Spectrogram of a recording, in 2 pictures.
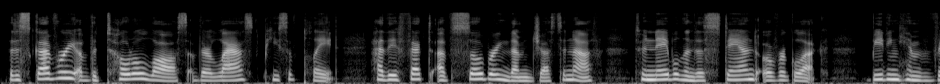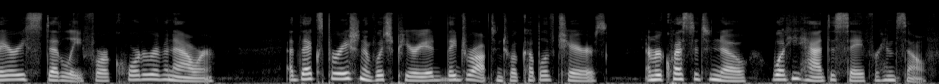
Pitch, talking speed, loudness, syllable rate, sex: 200 Hz, 195 wpm, -19 LUFS, 5.5 syllables/s, female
